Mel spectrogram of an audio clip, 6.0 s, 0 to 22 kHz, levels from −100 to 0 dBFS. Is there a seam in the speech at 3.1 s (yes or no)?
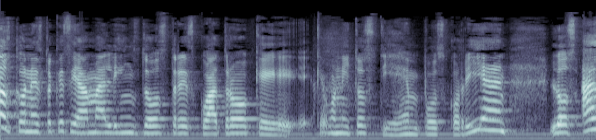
yes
